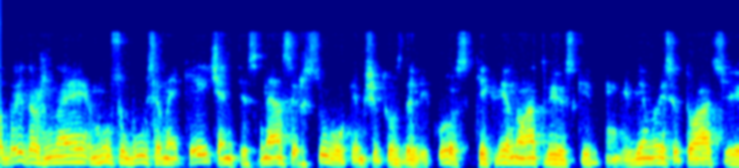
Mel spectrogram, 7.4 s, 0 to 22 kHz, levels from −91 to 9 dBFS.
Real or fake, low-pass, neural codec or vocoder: fake; 9.9 kHz; vocoder, 22.05 kHz, 80 mel bands, WaveNeXt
